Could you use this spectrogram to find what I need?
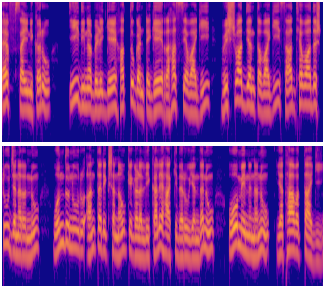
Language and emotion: Kannada, neutral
